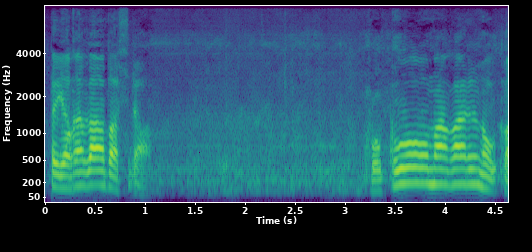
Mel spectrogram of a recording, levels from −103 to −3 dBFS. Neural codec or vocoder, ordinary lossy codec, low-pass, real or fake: codec, 16 kHz, 2 kbps, FreqCodec, larger model; none; none; fake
